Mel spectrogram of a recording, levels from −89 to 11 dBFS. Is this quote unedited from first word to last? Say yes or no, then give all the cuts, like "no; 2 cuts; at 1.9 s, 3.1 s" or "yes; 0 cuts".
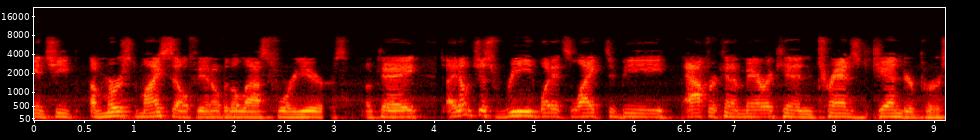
no; 1 cut; at 3.2 s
